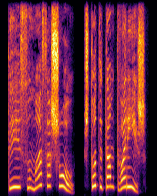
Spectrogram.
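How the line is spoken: Puzzled shout from window. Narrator (Russian): Недоуменно крикнула я, свесившись из окна

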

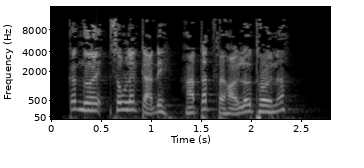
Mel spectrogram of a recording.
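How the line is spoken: Resentful, sullen. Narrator (Vietnamese): Nàng ta hậm hực nói

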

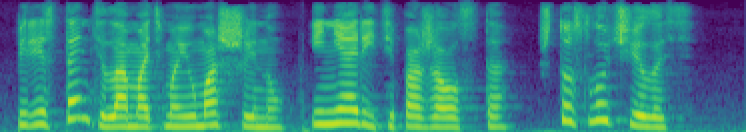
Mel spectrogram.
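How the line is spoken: Stern. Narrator (Russian): Марина сурово сказала

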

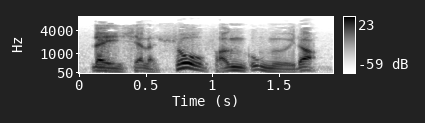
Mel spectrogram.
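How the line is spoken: Shout. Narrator (Vietnamese): quát

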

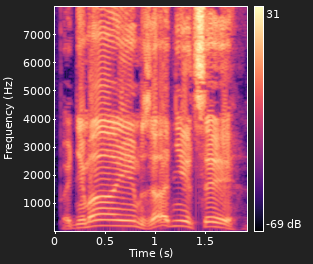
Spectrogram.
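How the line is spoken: Booming shout. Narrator (Russian): зычно закричал он

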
